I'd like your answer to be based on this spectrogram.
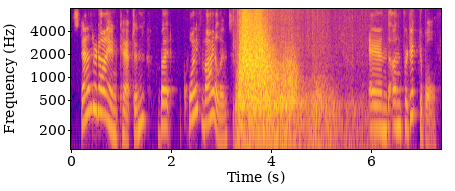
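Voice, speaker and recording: A woman's voice: a little high, sing-song, slow, darkish tone, highs cut off, a little hiss or hum, exaggerated voice. A woman playing a coldly logical female first officer in a sci-fi fan audio drama, with clipped, formal, commanding delivery. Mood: matter-of-fact.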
